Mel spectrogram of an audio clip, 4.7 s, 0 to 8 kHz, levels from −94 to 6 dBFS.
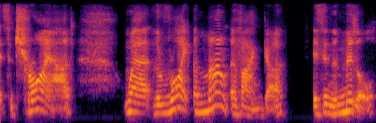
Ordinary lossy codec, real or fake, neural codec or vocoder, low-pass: AAC, 32 kbps; real; none; 7.2 kHz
